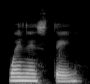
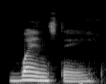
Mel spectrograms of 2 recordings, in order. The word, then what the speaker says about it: Wednesday: week do you say Wednesday the correct way to say it is Wednesday Wednesday the first D is silent here's an example the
